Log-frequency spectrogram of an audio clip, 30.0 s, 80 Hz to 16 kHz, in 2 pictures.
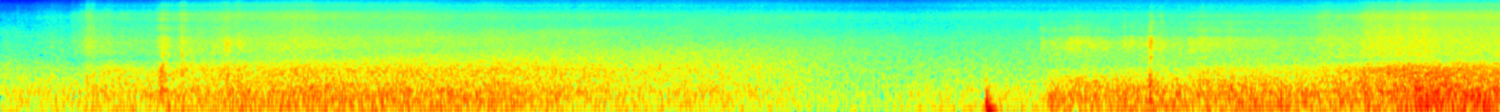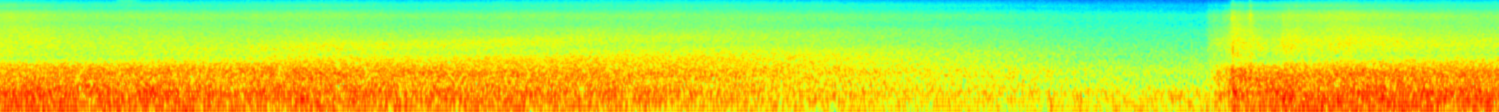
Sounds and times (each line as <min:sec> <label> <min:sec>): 0:09.6 Waves lap 0:15.0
